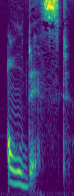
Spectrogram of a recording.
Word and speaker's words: oldest: largest old older oldest notice with the superlatives I'm not saying EST oldest I'm saying IST oldest an example it was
